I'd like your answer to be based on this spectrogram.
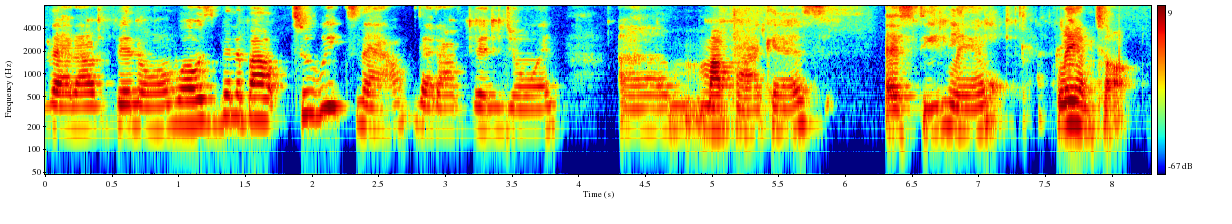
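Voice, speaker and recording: A woman with a raspy voice hosting a casual live podcast, talking earnestly and repeating herself often. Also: lowish voice, slow pace, slight background noise. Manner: repetitive, earnest, many restarts. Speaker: podcast host. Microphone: handheld mic.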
